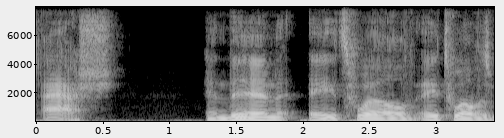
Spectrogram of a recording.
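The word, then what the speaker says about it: Æ: And then the A E is pronounced like is pronounced ash.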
